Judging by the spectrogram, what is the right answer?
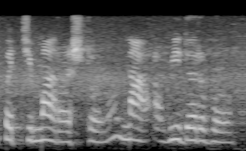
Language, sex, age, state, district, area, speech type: Marathi, female, 18-30, Maharashtra, Satara, urban, spontaneous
